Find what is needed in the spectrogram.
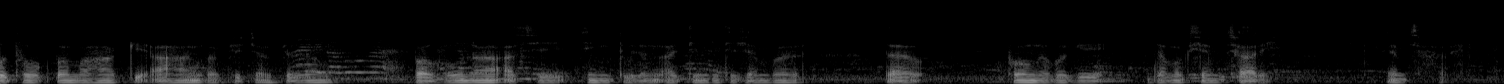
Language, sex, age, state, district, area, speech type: Manipuri, male, 45-60, Manipur, Churachandpur, urban, read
